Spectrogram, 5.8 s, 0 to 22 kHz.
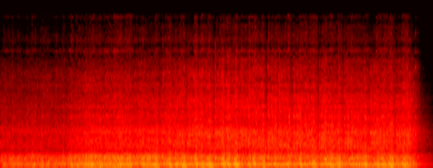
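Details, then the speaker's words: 2CV-based Falcon S kit car abandoned 23 years, with battery booster and easy-start spray: quick, even cranking near three turns a second for five seconds, never picking up into a run; cranks but no start. "but no dice that was a bit different at the end there it's chugging away I think she is trying"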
